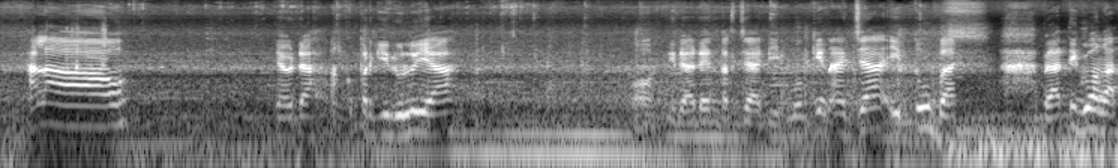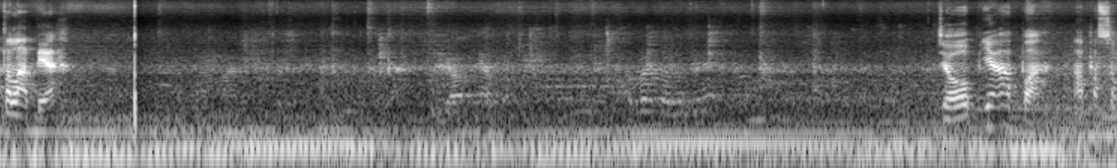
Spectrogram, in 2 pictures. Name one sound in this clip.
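A young man talks animatedly and shouts close to a microphone.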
